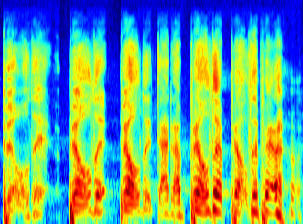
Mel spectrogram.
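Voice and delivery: imitated small child's excited whisper; hushed, insistent little-kid whisper. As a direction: whisper it urgently, like a pleading toddler. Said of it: "he's kinda whispering".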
